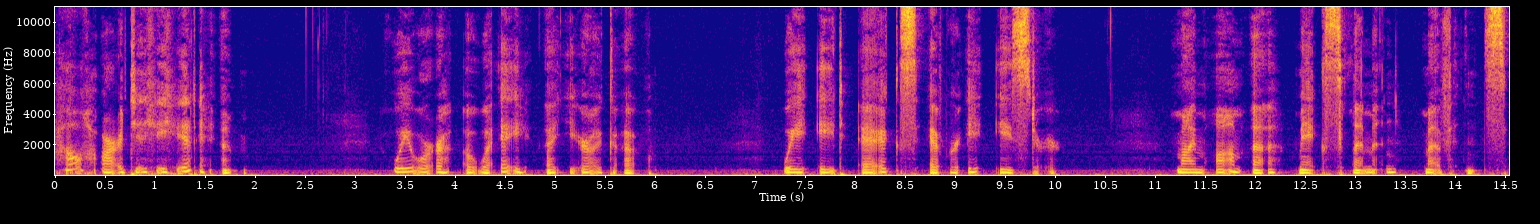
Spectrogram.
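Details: Essential tremor affecting the voice, previously misdiagnosed as laryngeal dystonia, with a shaky voice and fairly rhythmic voice stoppages; vocal tremor.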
